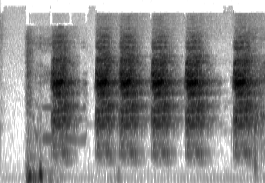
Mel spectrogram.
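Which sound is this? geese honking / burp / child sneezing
geese honking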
